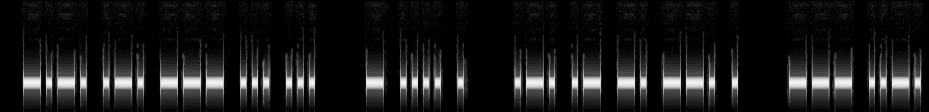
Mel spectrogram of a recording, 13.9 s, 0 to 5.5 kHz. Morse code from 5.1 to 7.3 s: THE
